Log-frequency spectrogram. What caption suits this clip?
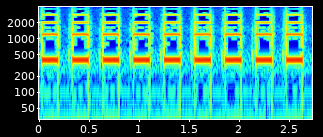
BT Pay Tone
bt, tone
